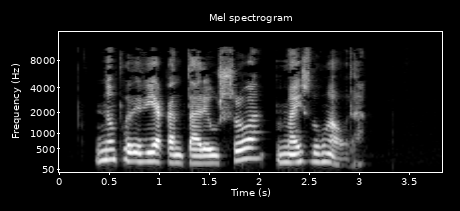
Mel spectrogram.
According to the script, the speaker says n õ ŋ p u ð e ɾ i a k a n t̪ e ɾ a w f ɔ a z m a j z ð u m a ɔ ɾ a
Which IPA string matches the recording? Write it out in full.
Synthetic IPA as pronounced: n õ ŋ p o ð e ɾ i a k a n t̪ a ɾ e w s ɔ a m a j z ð u ŋ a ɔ ɾ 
